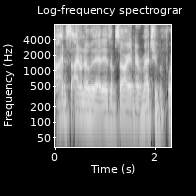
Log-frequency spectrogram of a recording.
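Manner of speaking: plain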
